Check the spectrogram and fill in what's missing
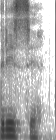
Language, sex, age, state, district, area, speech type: Hindi, male, 18-30, Uttar Pradesh, Chandauli, rural, read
